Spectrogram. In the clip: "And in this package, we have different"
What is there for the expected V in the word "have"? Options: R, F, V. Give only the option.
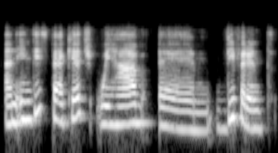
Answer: V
